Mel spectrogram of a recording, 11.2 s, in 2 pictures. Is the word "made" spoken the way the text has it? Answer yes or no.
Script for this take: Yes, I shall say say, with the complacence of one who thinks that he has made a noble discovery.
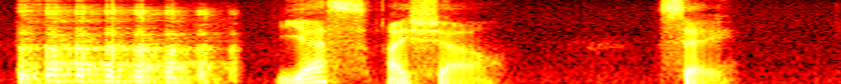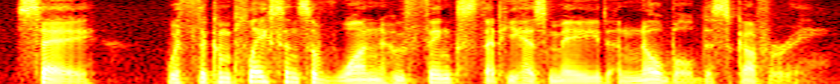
yes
